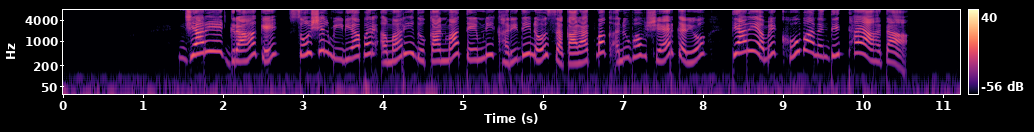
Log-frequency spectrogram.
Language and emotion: Gujarati, happy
